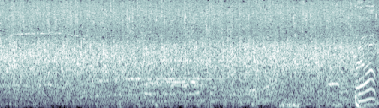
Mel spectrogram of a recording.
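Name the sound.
audience applause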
